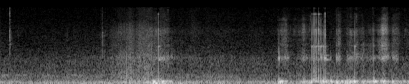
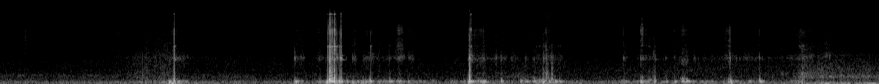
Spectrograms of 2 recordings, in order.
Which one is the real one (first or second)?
first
